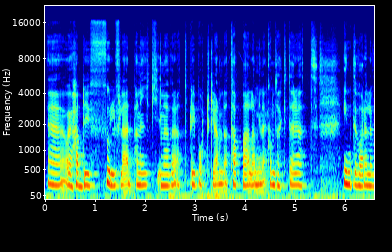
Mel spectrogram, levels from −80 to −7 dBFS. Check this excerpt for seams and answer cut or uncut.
cut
